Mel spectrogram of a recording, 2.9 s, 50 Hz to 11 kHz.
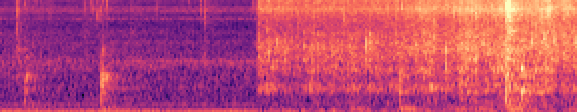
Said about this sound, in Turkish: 1 kaşık da domates salçası, 2 kaşık sıvı yağla burada kavuracağım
